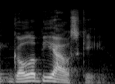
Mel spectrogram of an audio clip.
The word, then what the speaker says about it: Golebiowski: Golabowski.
